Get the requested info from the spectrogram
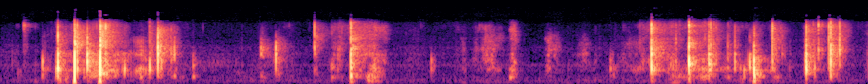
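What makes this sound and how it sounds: A printed foil face mask sachet is squeezed and crinkled by hands with long nails. Quick, bright crackles and crisp rustles come in bursts separated by short near-silent pauses, with the densest clusters at the start and end.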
